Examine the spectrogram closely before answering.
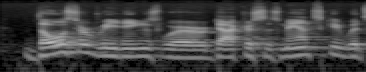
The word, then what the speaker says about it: Szymanski: Jeff Szymanski, who has worked in the world of perfectionism as it relates to obsessive-compulsive disorder.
